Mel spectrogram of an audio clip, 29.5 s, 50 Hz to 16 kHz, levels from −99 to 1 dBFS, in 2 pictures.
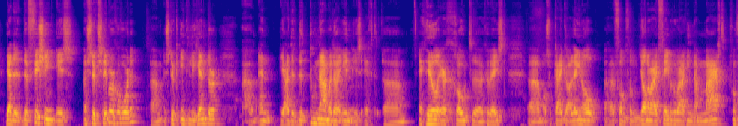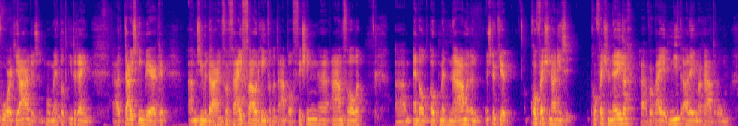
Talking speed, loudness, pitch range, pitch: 150 wpm, -20 LUFS, 110-130 Hz, 115 Hz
